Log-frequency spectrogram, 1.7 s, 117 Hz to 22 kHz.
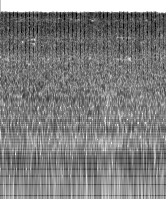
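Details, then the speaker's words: Car at about 114,000 km, idling, after replacing the worn radiator fan motor: a smooth, steady whir with no wobble or rattle. Vibration is now very smooth compared with the severe shaking before. "nah bosku terlihat ya ini sudah diganti dan hasilnya sudah nggak goyang lagi nih sangat halus getarannya ya kayak yang tadi ya yang tadi sangat parah anteng banget"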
